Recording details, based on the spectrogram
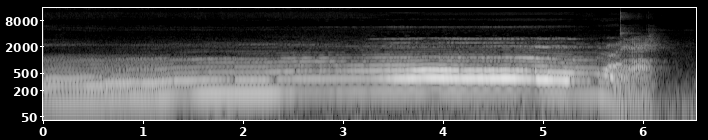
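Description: A Siberian Husky holds one sustained, rich howl for about five seconds, rising slightly and growing louder midway. The note then slides down and breaks off into a short, rough huff.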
